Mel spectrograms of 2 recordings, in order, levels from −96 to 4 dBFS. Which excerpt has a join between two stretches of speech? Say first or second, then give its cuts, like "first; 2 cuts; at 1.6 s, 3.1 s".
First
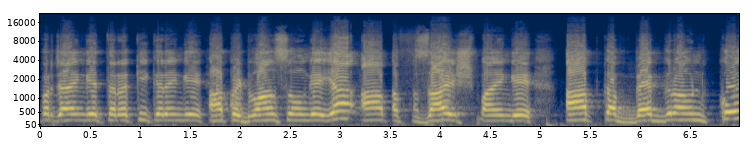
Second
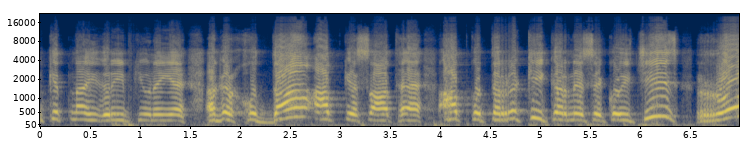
first; 2 cuts; at 1.6 s, 3.6 s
